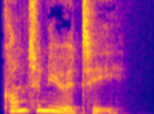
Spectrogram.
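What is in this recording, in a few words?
"continuity", British English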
